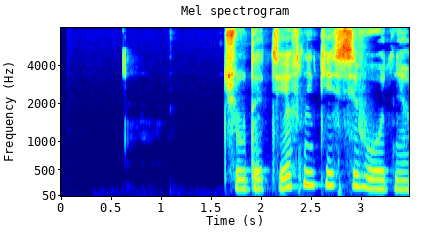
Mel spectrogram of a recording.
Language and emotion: Russian, neutral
